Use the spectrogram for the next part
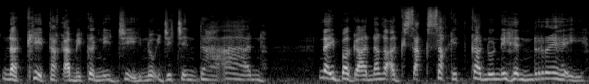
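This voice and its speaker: Woman acting a husky, anxious old Ilocano mother. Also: a little high, moderate pace. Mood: plaintive. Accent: Ilocano Filipino. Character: anxious, devoted old mother longing for her son. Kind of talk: Ilocano audio drama acting.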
